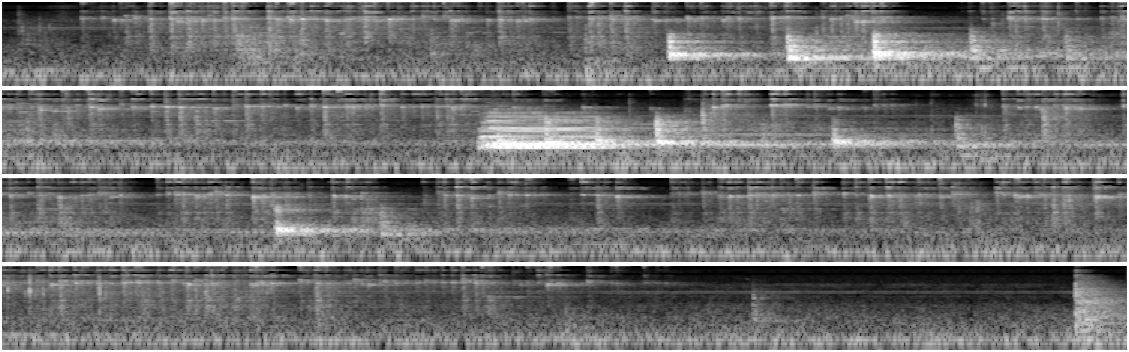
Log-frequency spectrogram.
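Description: A pianist plucks and strikes the strings inside a grand piano, with notes ringing out in an echoing hall.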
